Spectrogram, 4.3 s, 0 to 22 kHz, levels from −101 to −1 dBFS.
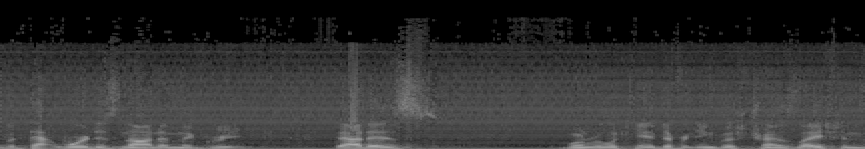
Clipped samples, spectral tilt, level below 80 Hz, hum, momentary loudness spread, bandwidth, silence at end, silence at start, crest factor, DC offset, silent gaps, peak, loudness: under 0.1%; -4 dB/octave; -60 dBFS; none; 12 LU; 19.5 kHz; 0 s; 0 s; 20 dB; under 0.1%; none; -24 dBFS; -44 LUFS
